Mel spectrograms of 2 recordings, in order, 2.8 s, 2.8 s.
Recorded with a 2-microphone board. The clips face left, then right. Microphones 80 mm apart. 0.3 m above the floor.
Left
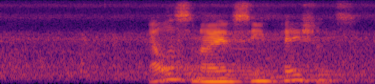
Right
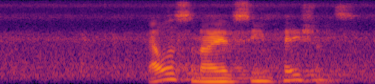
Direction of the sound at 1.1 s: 35° right (ahead or behind).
